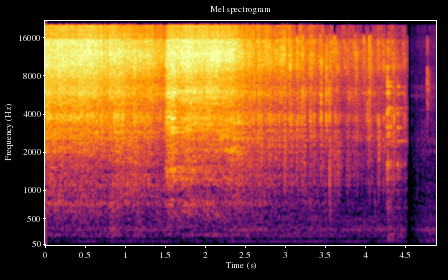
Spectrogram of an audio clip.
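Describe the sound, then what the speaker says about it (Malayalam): Tempered mustard seeds poured into a pot of long bean and spinach curry hiss and sizzle steadily, fading off and ending abruptly, with no talking. "കടുക് താളിച്ചത് കറിയിലേക്ക് ചേർത്ത് കൊടുക്കാം"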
